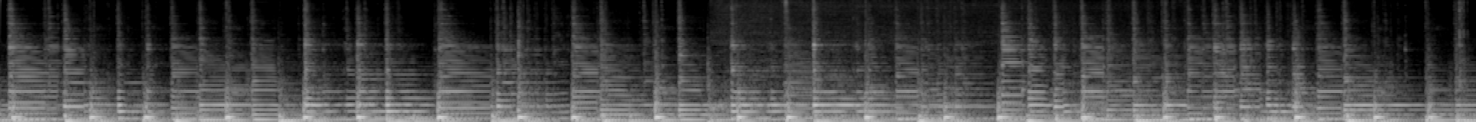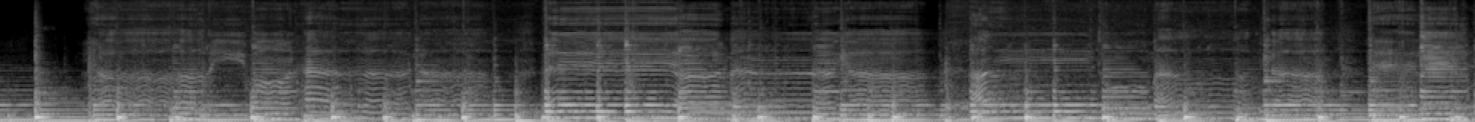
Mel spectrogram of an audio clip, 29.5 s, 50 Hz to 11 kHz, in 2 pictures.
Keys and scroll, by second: 0.9 ctrl+a, 2.6 ctrl+a, 3.3 KP_1, 3.5 KP_1, 5.3 s, 7.2 g, 15.1 Tab, 15.9 f, 20.8 KP_1, 21.5 g, 24.2 shift+a, 24.9 s, 26.1 KP_0, 26.4 n.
